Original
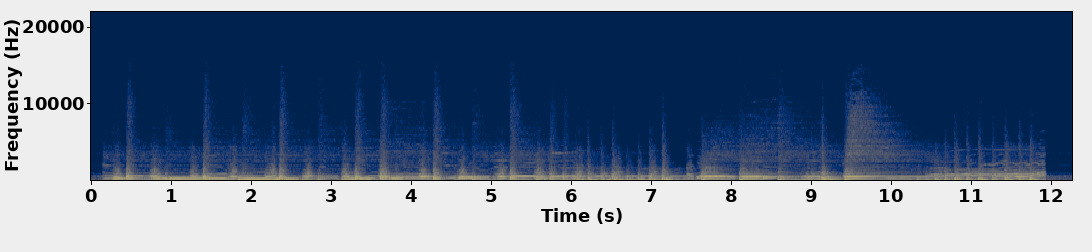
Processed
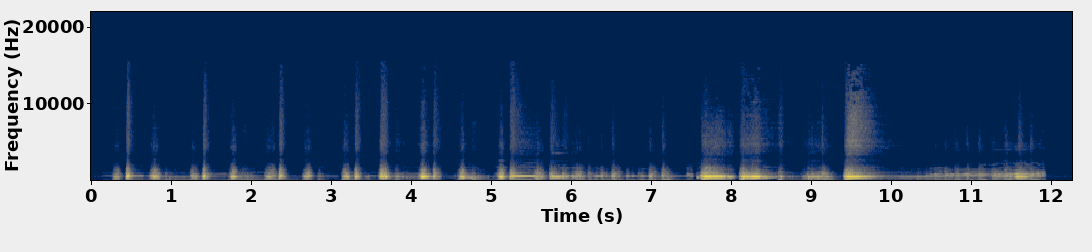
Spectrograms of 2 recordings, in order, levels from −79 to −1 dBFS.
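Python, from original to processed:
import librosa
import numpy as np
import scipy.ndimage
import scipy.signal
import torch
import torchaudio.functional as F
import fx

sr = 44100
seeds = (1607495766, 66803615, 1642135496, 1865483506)

y = fx.curve_eq(x, sr, hz=(100.0, 150.0, 320.0, 500.0, 960.0, 1700.0, 3100.0, 4700.0), db=(0, 3, -16, 13, 11, 4, -13, 7))
y = fx.upward_expand(y, sr, threshold_db=-35.0, expansion=2.5)
y = y * librosa.db_to_amplitude(6.5)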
